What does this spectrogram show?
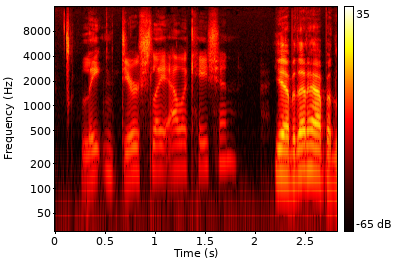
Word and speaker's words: Dirichlet: D, you can think Dirichlet. Which is the computer science pronunciation. Other people pronounce it differently. Yes, because the correct way of pronouncing it is sort of beyond it has another syllable in there.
